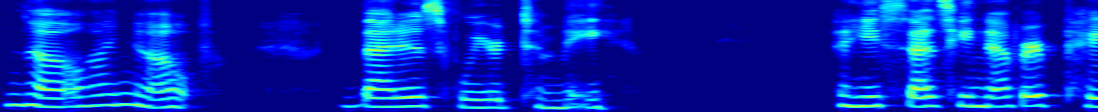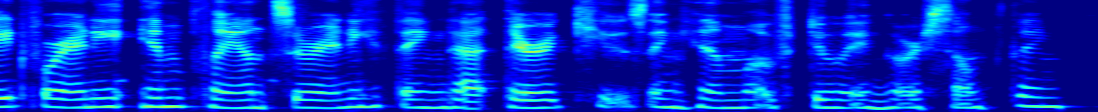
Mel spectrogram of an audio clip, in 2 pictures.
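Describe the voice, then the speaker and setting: A woman reading the part of an evasive, unsure ex-girlfriend in a police interview, with a creaky, hesitant, rambling delivery. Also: on the high side, steady tone, measured pace, mellow. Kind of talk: dramatic reading of an interview transcript, conversational.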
